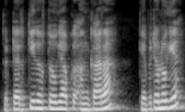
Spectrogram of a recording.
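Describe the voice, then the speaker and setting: A man talking his viewers through an exam-prep lesson in an easy, chatty way. He keeps turning to the audience with little "okay?" checks. He pauses now and then to find his place. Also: sits high, steady tone, darkish tone. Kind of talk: casual general-knowledge lesson.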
